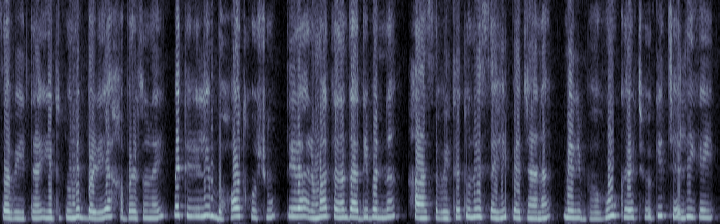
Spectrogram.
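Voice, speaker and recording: A woman voicing a bitter, sharp-tongued older mother-in-law in a cartoon story, taunting her daughter-in-law. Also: very high-pitched, steady tone, moderate pace, hardly any pauses. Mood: gloating.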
